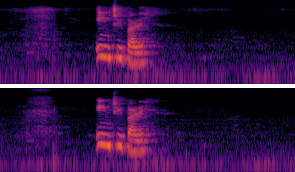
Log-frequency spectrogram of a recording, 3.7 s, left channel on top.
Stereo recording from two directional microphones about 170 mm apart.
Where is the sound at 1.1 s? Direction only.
30° left (ahead or behind).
